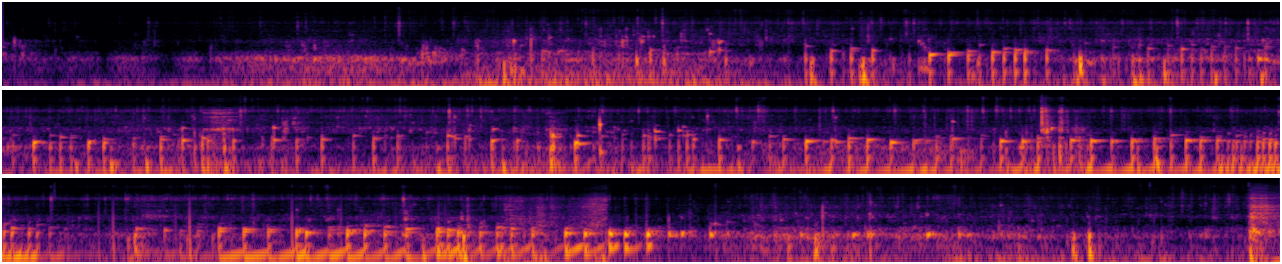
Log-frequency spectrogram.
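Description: Muffled underwater sound through a camera housing: water rushing and gurgling, with dense crackling clicks over a low rumble.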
